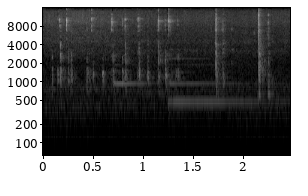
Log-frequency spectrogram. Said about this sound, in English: Let me type it out for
